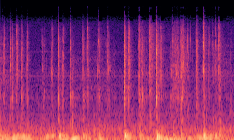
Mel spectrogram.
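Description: Rapid computer keyboard typing while entering script code, a dense stream of crisp close key clacks with a few heavier thumps, steady and fairly loud, no voices.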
